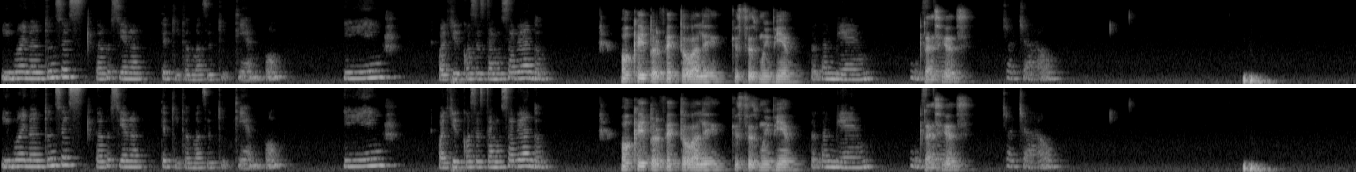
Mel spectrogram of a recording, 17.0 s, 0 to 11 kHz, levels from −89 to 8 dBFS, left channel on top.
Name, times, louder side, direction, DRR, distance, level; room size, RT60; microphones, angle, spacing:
voice 1, 0.0-3.5 4.3-4.9 5.5-6.9 10.1-10.9 11.4-12.0 12.5-13.2, right 1 dB, 40° right, 3 dB, 1.4 m, -37 dB
voice 2, 7.8-9.9 11.5-12.1 15.5-15.8, left 1 dB, 15° left, 4 dB, 0.9 m, -28 dB
6.1 x 3.7 x 5.2 m, 0.34 s
head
